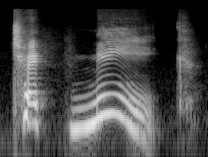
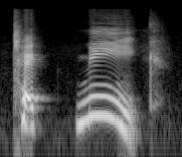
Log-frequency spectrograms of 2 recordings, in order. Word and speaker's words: technique: ESE, QUE, ETTE, OON, we treat them as suffixes, and in such words, the suffix gets the stress.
